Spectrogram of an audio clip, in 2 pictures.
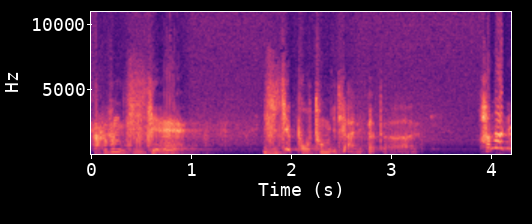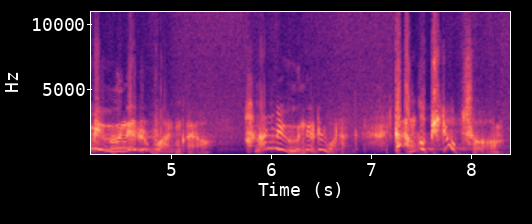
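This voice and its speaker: A middle-aged male pastor preaches in a loose, conversational way and slips into the voices of the people in his story. His tone is high and very bright, with a gravelly rasp. His pitch leaps up and down as he talks. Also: huge pitch swings, moderate pace, rough recording. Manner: colloquial storytelling, acting out quoted voices with wide swings. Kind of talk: sermon.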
